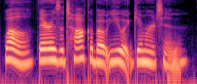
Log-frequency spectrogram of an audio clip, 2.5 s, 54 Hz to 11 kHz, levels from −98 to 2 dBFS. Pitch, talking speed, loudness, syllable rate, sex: 225 Hz, 220 wpm, -16 LUFS, 5.8 syllables/s, female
